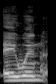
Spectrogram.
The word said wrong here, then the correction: Arwen: But Arwen. It's Arwen. Fine.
